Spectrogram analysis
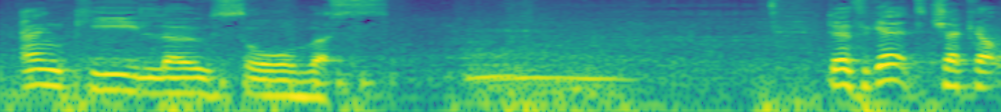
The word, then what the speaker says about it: Ankylosaurus: a big one and although it looks like a difficult word to say it's not for dinosaur you say it like this Ankylosaurus don't forget to check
